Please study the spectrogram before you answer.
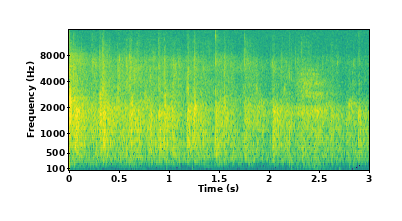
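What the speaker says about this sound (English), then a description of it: "can we have a resounding applause for the dignitaries on the dais?" An audience at a Construction Federation of India event claps in a brief burst of applause for dignitaries, dense and steady from start to finish.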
